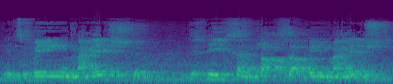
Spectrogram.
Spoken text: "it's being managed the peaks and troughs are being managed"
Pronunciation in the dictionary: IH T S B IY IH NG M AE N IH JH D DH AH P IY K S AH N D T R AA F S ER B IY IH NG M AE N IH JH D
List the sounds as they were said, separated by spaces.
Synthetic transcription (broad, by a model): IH T S B IY IH NG M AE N IH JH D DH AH F IY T S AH N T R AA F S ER B IY IH NG M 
